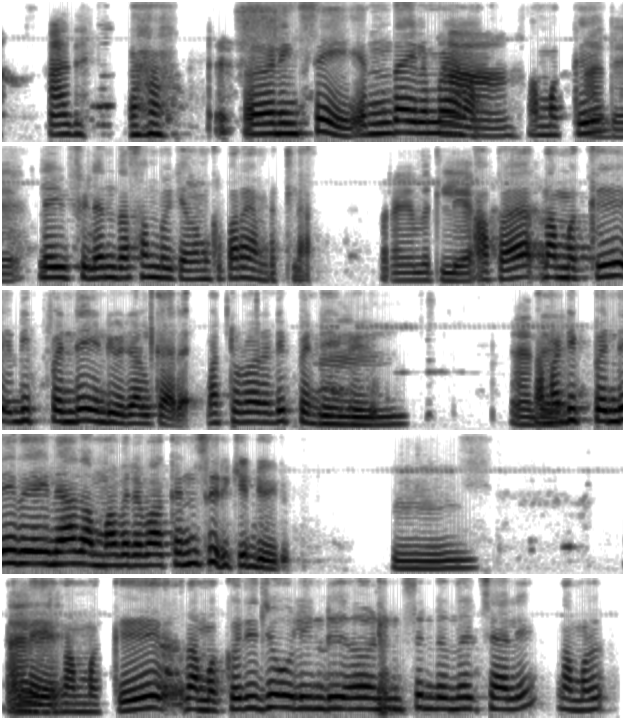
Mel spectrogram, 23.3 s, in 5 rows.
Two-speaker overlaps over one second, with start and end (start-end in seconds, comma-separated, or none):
none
